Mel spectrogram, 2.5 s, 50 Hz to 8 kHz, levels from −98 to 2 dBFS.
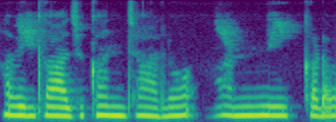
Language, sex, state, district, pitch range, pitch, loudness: Telugu, female, Andhra Pradesh, Sri Satya Sai, 210-220 Hz, 215 Hz, -15 LUFS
